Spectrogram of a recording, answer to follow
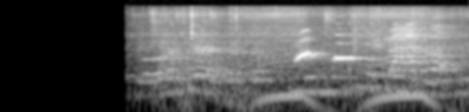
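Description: Young children's voices calling out over each other, with a short high squeal about a second and a half in; nothing is heard for the first half second.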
